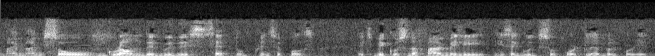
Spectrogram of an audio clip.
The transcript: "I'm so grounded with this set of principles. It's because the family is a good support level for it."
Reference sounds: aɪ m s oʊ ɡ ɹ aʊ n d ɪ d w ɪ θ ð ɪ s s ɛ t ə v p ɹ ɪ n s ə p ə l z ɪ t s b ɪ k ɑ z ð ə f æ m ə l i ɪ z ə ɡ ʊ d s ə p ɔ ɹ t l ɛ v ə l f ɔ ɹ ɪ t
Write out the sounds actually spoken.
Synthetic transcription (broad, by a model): aɪ m s oʊ ɡ ɹ aʊ n d ɪ d w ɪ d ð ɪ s s ɛ t ə v p ɹ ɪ n s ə p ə l s ɪ t s b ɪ k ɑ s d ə f æ m ə l i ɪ s ə ɡ ʊ d s ə p ɔ ɹ t l ɛ v ə l f ɔ ɹ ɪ t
